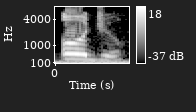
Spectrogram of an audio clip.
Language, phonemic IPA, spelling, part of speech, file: Galician, /ˈoʎʊ/, ollo, noun / interjection, Gl-ollo.ogg
- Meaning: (noun) 1. eye 2. eye (of cheese, bread) 3. eye (of a tool, of a millstone) 4. eye (of a needle) 5. potato eye 6. pool 7. spring, source; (interjection) watch out!; beware!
